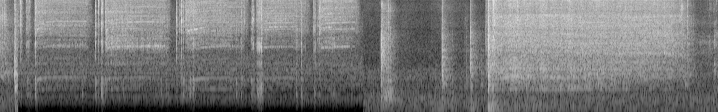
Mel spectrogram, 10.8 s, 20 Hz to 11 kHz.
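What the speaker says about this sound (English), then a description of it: "I have just a cheap, power screwdriver and the Nintendo game bit." A cheap power screwdriver with a game bit whirs as it backs screws out of a Nintendo 64 shell, giving a steady motor whine broken by a few clicks, then a short clatter and a brighter, louder buzz.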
